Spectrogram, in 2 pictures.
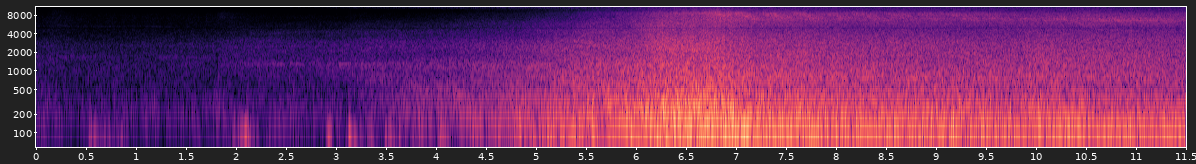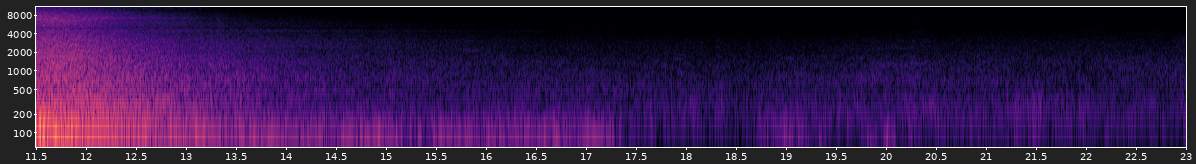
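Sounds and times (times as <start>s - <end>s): high-speed train passing: 2.3s - 14.3s.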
